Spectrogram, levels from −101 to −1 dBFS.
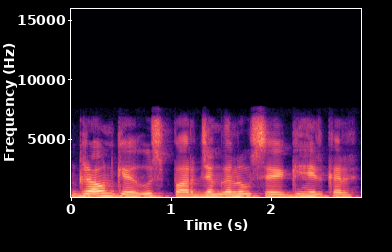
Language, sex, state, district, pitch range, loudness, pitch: Hindi, male, Arunachal Pradesh, Papum Pare, 175-195 Hz, -16 LUFS, 180 Hz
